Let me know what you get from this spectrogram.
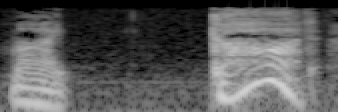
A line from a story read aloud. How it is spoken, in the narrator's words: Evelyn gasps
